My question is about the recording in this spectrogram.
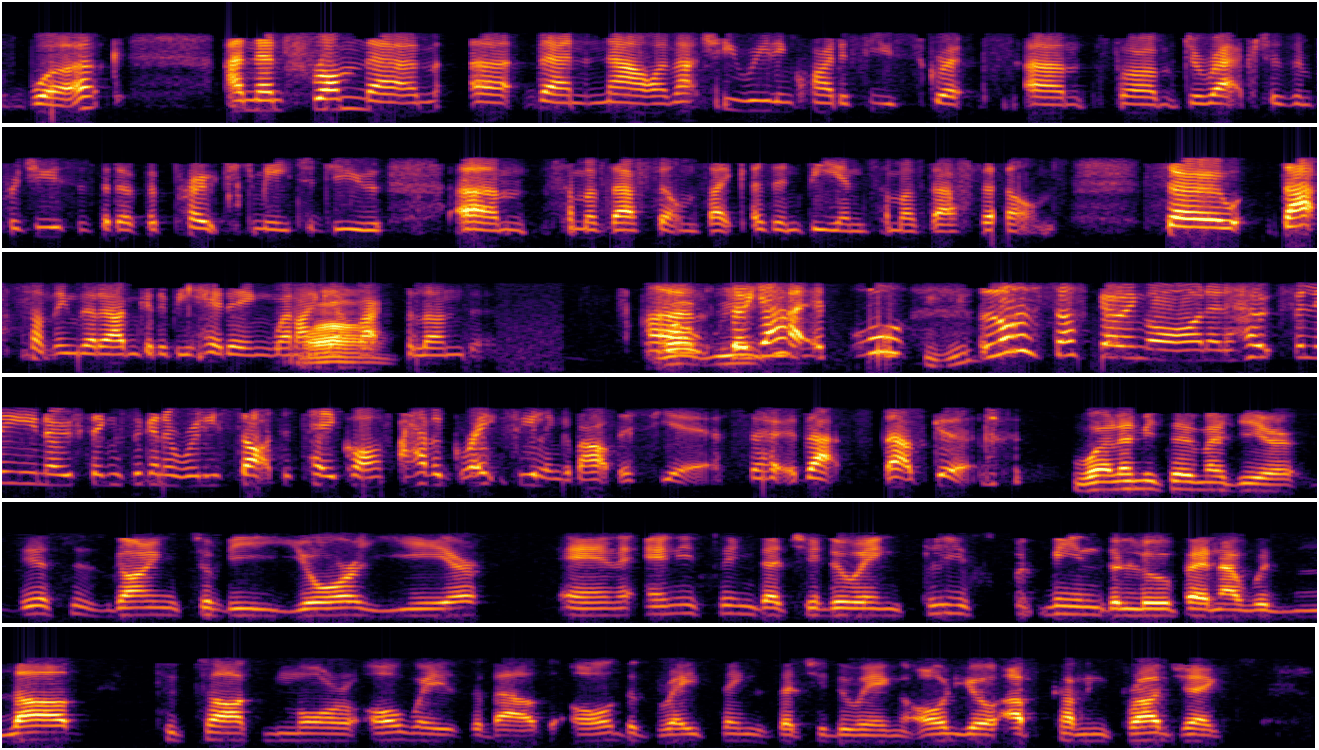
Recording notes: On the phone.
